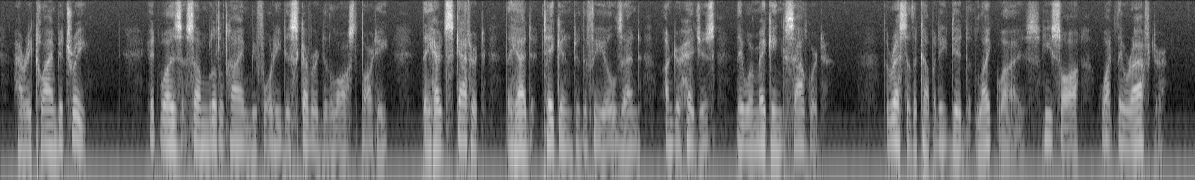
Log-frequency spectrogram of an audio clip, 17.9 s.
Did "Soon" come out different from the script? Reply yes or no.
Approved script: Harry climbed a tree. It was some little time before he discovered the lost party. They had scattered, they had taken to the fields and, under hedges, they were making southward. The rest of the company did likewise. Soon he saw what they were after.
yes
